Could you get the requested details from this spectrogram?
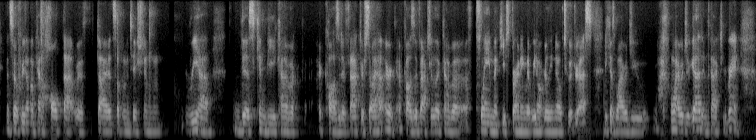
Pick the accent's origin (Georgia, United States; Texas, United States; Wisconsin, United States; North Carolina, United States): Wisconsin, United States; born there; Now, I didn't drink in college, but I was born in Wisconsin.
